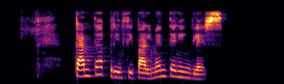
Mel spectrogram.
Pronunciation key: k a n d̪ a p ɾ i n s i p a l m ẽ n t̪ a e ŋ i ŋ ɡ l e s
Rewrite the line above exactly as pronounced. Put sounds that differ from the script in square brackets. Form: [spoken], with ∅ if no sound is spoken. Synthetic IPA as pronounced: k a n [t̪] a p ɾ i n [θ] i p a l m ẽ n t̪ [e] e ŋ i ŋ ɡ l e s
